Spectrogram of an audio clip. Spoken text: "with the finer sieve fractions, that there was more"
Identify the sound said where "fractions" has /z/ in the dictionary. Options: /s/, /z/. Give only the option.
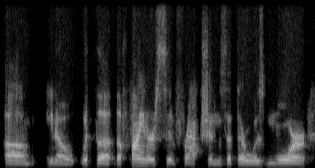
/z/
